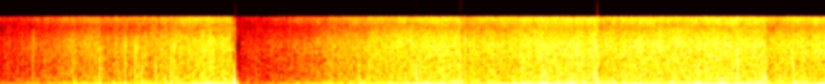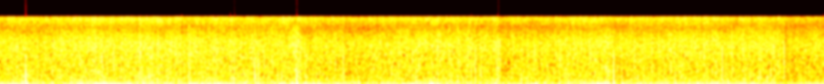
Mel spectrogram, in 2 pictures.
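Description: Rushing-wind sound effect that swells as the speed builds, breaks off about three seconds in, then rises again to a steady rush over a low rumble.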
